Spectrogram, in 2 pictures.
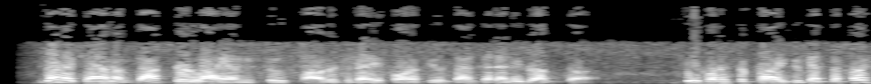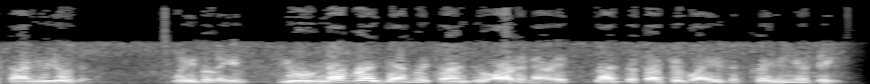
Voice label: commercials, tooth powder; dr lyons

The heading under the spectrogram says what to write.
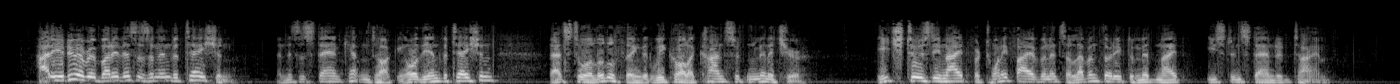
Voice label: promos for concert in miniature

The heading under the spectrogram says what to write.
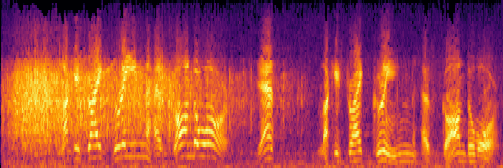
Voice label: commercials

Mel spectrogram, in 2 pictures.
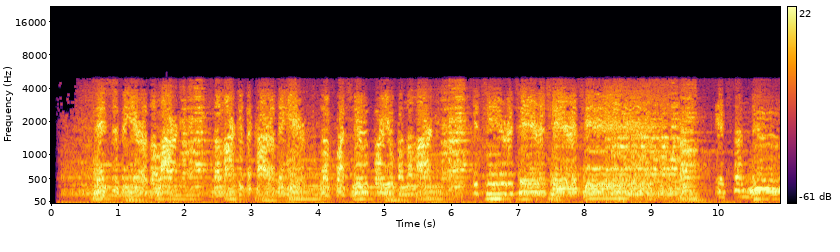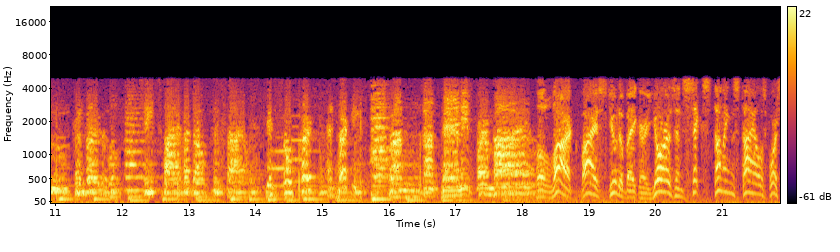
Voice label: vintage commercials; studebaker lark

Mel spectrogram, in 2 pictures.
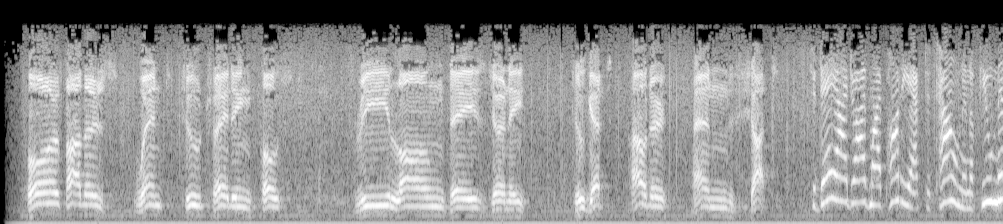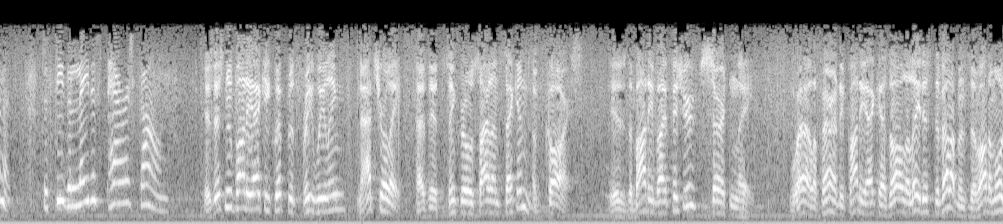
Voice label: vintage commercials; pontiac

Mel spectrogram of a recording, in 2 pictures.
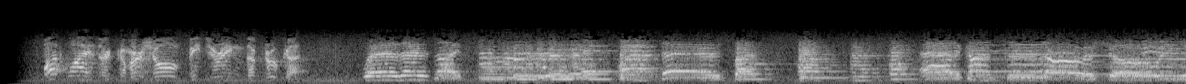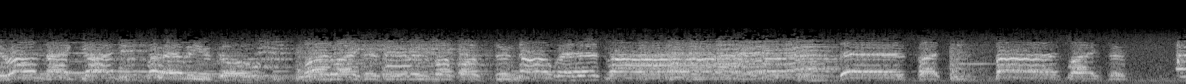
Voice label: vintage commercials; budweiser

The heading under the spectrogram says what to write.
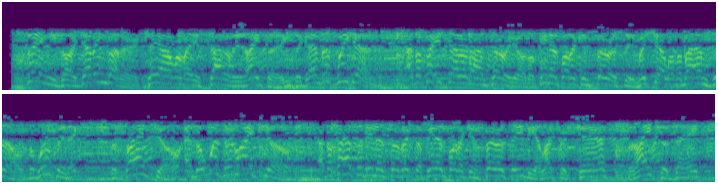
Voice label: concert promo, radio spots; psychedelic promos and radio spots

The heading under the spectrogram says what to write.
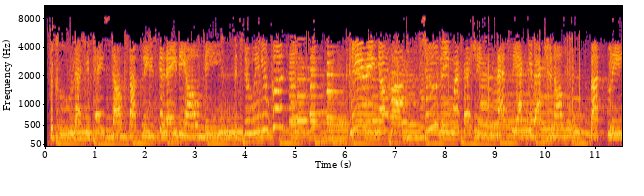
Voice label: australian otr ads; buckleys canadiol

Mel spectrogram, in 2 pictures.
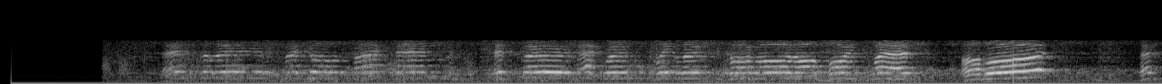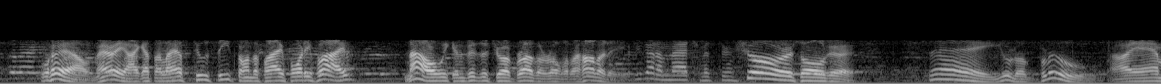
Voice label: psa - is this trip necessary; ww2 promos and commercials

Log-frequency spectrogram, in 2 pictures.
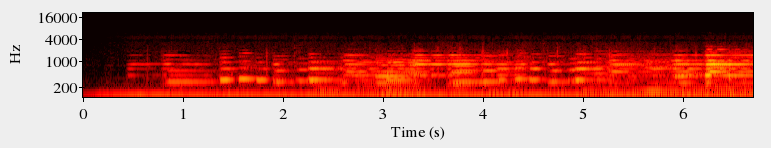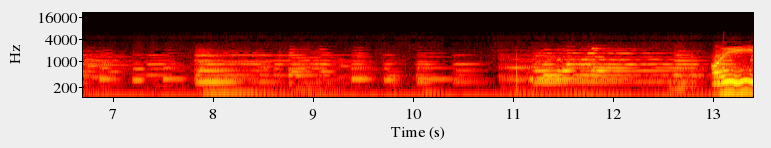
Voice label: parkway cafeteria commercial, yiddish radio; the yiddish radio project

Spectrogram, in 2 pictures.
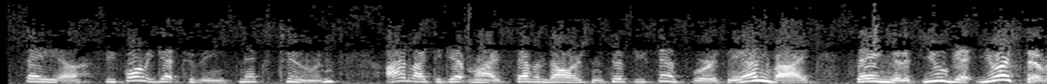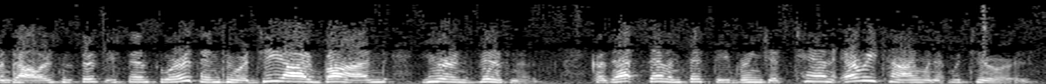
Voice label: commercials; g i jill buy g i bonds

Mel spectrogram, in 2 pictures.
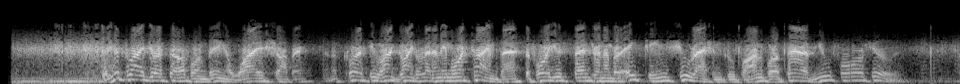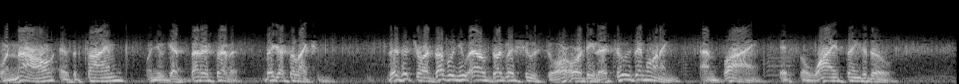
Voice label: commercials shoes on shoe rationing; w l douglas shoes

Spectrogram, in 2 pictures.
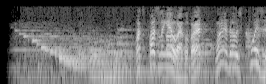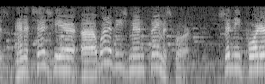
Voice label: vintage commercials; anchor hocking

